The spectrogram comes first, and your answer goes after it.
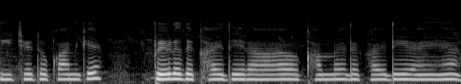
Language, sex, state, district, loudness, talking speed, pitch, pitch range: Hindi, female, Chhattisgarh, Bilaspur, -18 LUFS, 170 wpm, 235 Hz, 230-235 Hz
